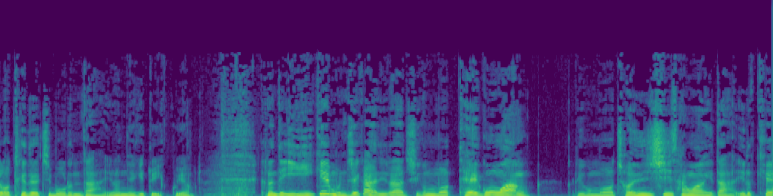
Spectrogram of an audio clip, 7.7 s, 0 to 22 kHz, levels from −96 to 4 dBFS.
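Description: No technical faults can be heard anywhere in this recording.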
